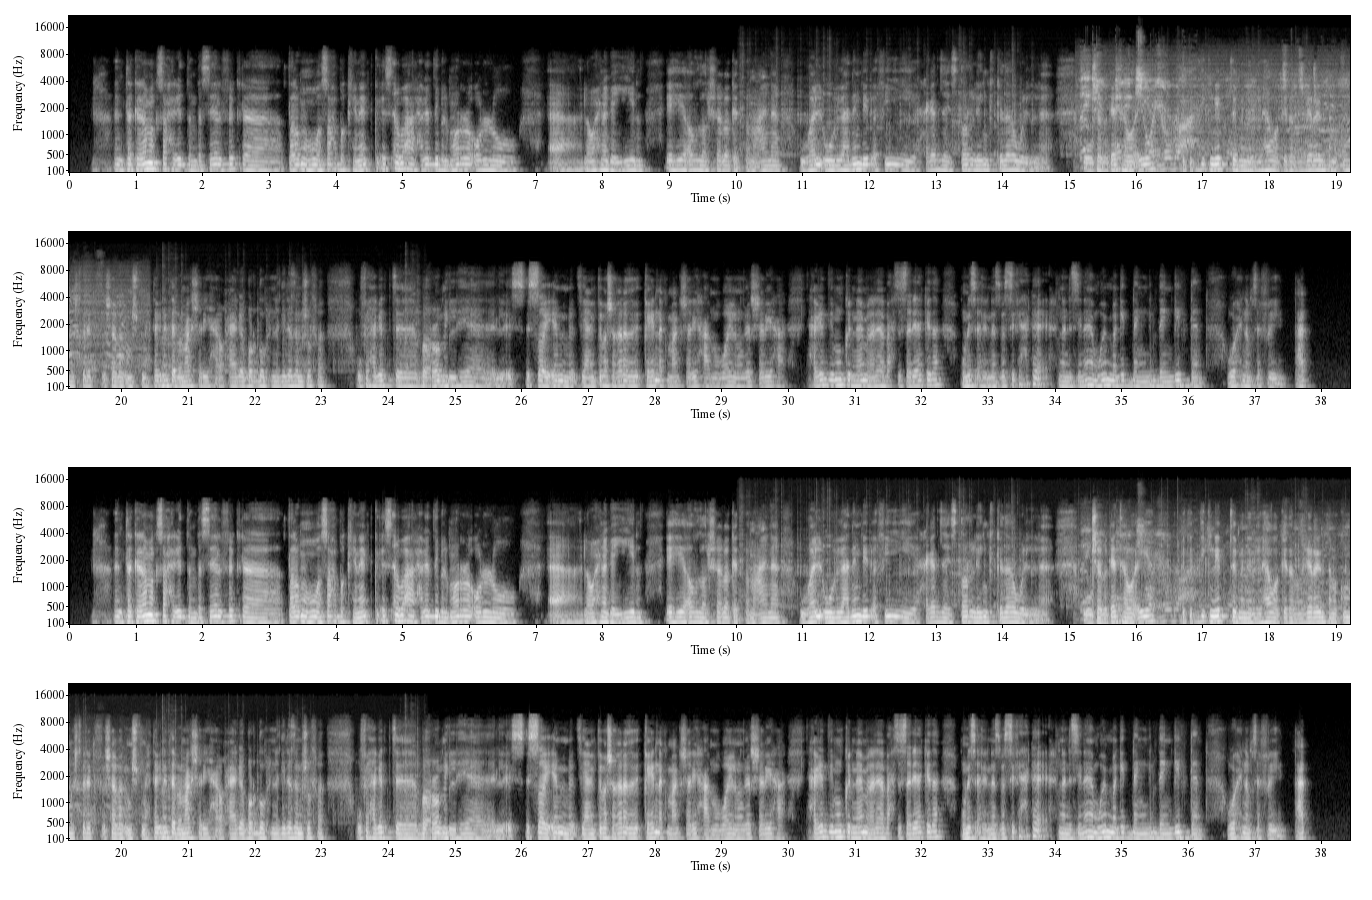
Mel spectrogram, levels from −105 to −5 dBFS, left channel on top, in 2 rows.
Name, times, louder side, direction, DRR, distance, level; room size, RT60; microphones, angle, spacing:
voice 1, 0.3-37.7, right 4 dB, 35° right, 0.3 m, -26 dB
sound 1, 10.0-24.6, right 3 dB, 50° right, 0.8 m, -47 dB
sound 2, 15.1-20.4, left 5 dB, 75° left, 0.8 m, -35 dB
3.7 x 2.4 x 2.9 m
head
